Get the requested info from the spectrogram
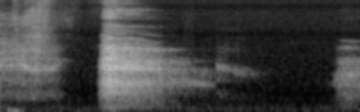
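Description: A man sighing heavily: a soft breath in, then a long exhale about a second and a half in that fades away, and another breath near the end.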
